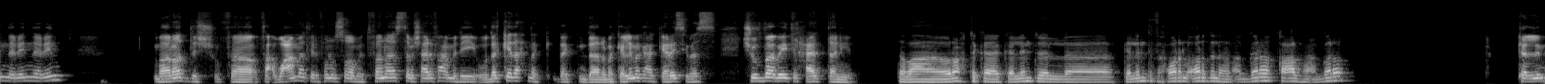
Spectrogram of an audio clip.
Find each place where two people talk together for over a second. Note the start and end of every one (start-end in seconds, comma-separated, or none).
none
